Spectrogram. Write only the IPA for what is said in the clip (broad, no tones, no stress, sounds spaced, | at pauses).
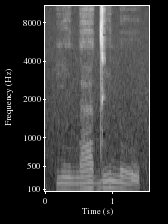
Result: j ĩ n æ d i n u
